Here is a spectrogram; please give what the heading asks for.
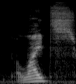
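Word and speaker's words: Letz: um and then uh lights wrecked and I don't remember his first name he wrecked weird weird way to pronounce the word Lights by the way l e TZ um um which then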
